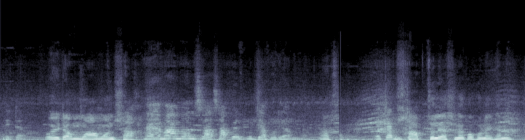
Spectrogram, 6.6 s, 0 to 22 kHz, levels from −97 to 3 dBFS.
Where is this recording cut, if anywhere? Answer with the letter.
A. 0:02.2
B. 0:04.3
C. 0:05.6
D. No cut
B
